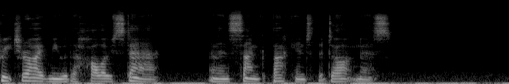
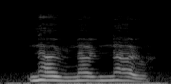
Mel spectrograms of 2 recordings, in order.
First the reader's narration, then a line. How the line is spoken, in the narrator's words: muttered in a shrill, frantic voice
